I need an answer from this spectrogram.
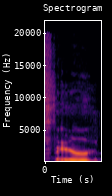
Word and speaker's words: Faire: We stumbled onto an online kind of channel called Fair. It's spelled Faire.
